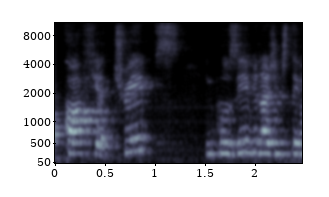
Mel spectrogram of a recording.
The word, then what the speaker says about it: Coffea: Para quem quiser ouvir meus podcasts, então é o Portal Cofia. Aqui, ó, se escreve COFFEA.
